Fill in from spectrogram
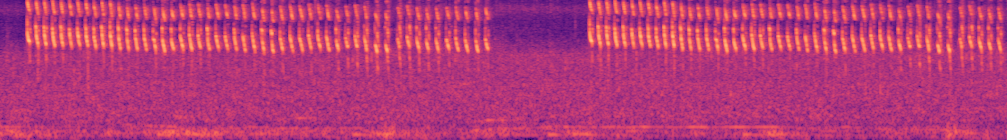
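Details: Cililin song, clear master recording with pauses for tutoring songbirds: two long runs of fast, regular high chips, each several seconds long, split by a one-second silence.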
